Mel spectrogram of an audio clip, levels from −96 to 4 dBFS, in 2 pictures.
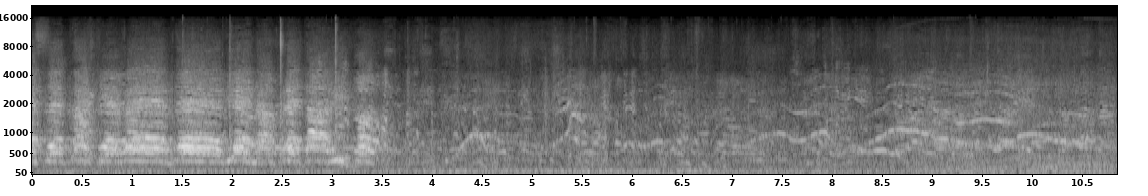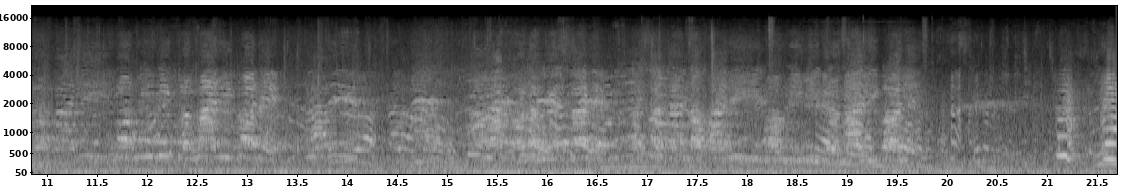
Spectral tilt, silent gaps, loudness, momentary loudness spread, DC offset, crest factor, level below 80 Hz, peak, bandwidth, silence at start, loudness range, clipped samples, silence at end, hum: -4.5 dB/octave; none; -24 LUFS; 17 LU; under 0.1%; 22 dB; -42 dBFS; -4 dBFS; 16.5 kHz; 0 s; 14 LU; under 0.1%; 0 s; none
